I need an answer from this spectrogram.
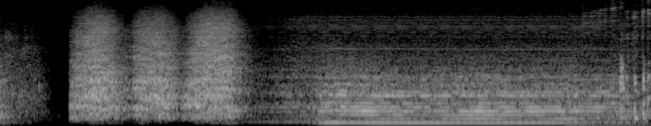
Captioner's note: machine noise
